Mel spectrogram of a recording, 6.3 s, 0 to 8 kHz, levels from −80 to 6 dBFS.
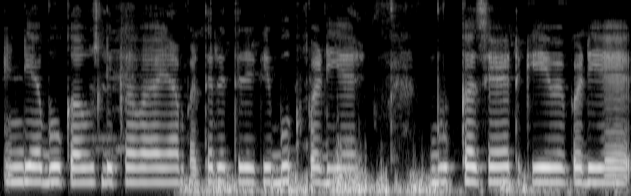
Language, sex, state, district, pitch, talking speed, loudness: Hindi, female, Rajasthan, Bikaner, 220 Hz, 200 wpm, -14 LUFS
